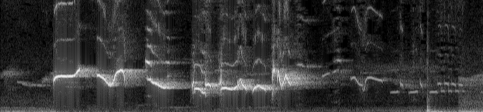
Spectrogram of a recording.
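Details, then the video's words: Oriental magpie-robin in relaxed night song: bright whistled phrases and chattering trills for about three seconds, then softer scattered notes and a single dull knock near the end. "Ocehan Santai Di malam Hari Cocok Untuk Terapi Segala Jenis Kacer"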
